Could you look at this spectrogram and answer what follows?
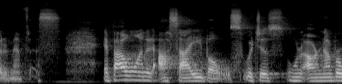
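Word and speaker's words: açaí: go to memphis that's how you say it acai i've never known how to pronounce that yeah if you wanted all that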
